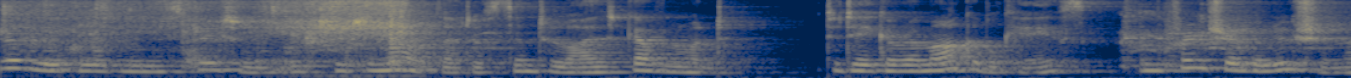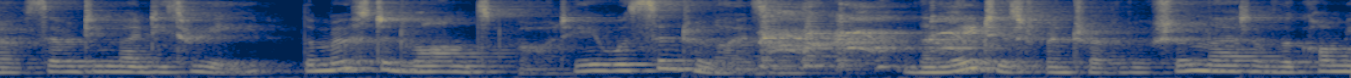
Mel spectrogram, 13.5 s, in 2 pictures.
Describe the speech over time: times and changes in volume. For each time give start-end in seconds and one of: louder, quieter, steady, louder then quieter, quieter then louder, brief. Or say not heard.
0.0-13.4 steady.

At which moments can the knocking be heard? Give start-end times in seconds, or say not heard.
not heard.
